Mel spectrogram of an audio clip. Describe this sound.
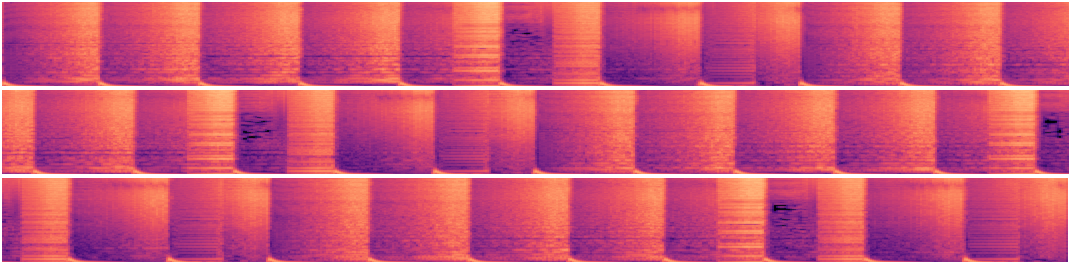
Sidechain Pulse
The leadsynth is linked to the kickdrum in a sidechain, which is why it is pulsating like this.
